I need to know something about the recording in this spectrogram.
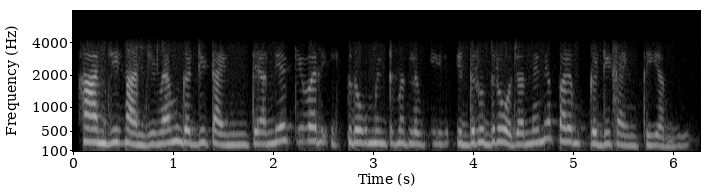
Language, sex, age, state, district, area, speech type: Punjabi, female, 18-30, Punjab, Rupnagar, urban, conversation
